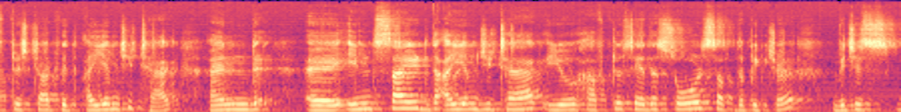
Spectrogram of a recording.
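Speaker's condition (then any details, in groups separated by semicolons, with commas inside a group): No condition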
